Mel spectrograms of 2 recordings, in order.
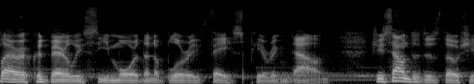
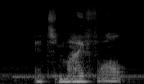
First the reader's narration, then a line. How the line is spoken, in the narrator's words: Friday whispered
